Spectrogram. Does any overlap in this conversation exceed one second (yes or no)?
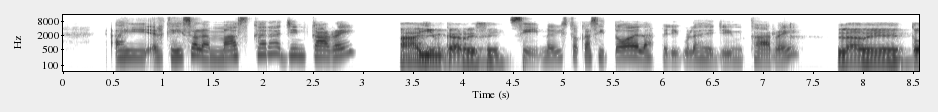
no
